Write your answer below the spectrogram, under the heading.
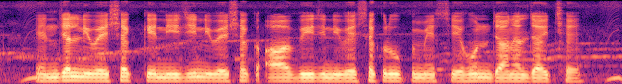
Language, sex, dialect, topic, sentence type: Maithili, male, Bajjika, banking, statement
